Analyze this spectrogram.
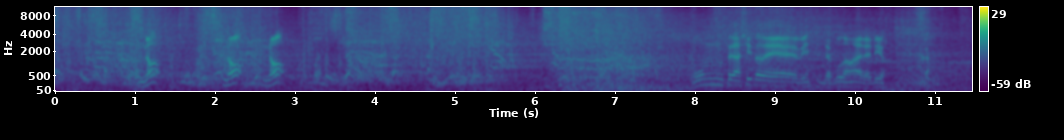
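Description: A monster shrieks with rising and falling cries.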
